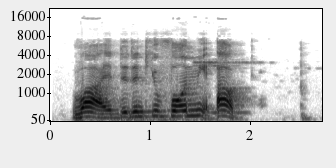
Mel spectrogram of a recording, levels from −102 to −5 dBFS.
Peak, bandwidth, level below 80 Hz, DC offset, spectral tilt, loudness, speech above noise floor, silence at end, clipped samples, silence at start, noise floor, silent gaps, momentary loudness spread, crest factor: -2 dBFS; 7.6 kHz; -46 dBFS; under 0.1%; -6 dB/octave; -15 LUFS; 41 dB; 0.8 s; under 0.1%; 0.25 s; -55 dBFS; none; 7 LU; 14 dB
